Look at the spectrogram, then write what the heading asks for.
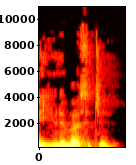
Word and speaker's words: university: A university, where U pronounced as Y, which is consonant.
